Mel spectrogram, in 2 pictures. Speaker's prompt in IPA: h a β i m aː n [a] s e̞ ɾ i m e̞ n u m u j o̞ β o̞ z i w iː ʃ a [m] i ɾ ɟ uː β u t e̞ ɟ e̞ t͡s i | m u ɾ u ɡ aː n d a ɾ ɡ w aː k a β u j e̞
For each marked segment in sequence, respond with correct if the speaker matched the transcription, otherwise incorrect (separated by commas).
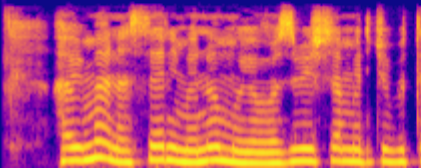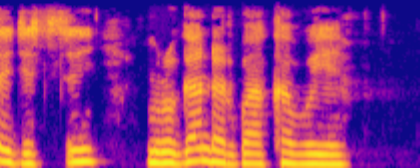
correct, correct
